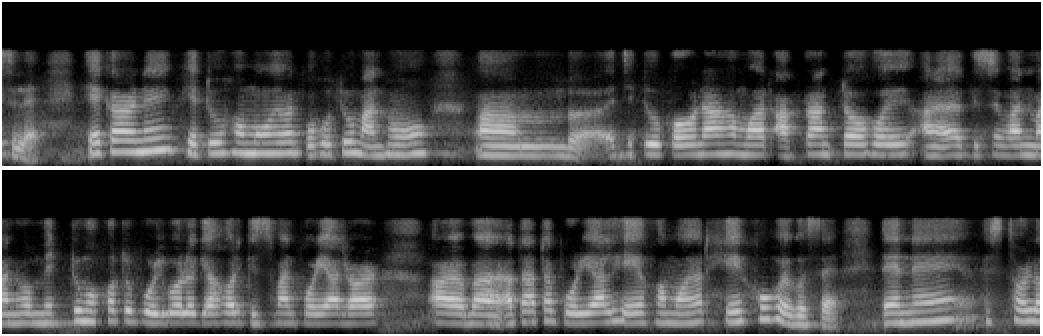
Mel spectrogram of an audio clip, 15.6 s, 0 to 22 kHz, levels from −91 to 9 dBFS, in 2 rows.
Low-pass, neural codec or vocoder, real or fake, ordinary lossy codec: 7.2 kHz; codec, 24 kHz, 0.9 kbps, DualCodec; fake; none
